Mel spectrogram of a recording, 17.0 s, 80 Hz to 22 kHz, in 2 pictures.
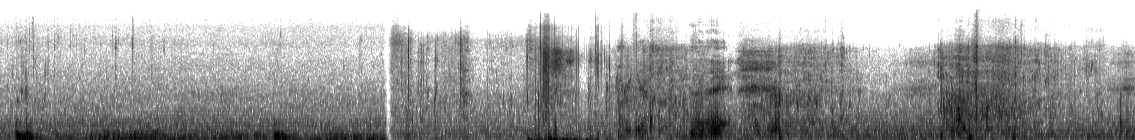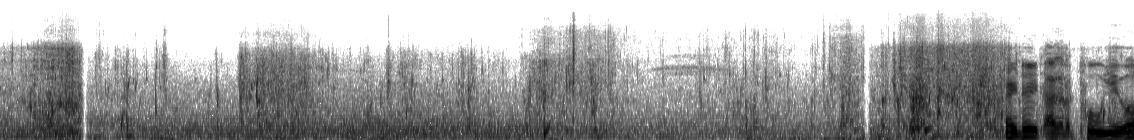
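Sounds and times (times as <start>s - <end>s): wind on microphone: 0.0s - 3.0s, 9.0s - 16.7s
water slapping kayak hull: 4.2s - 17.0s.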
